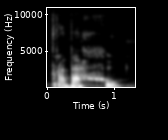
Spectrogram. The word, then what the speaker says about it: trabajo: A particularidade de pronúncia está na letra J. Letra J então pronunciamos com esse som semelhante a um R, mas vindo mais da garganta. Trabajo, trabajo.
